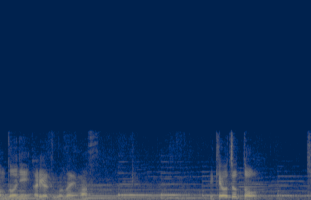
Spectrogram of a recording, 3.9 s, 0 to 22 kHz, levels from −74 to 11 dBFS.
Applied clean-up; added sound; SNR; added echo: none; Wind instrument, woodwind instrument; 20 dB; none.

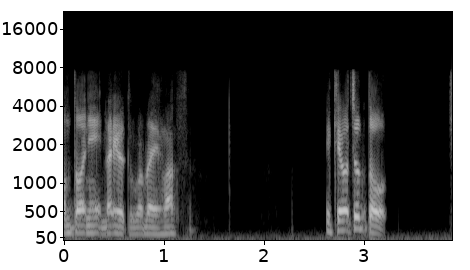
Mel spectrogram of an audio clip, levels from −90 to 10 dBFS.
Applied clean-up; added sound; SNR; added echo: neural diffusion model UNIVERSE++.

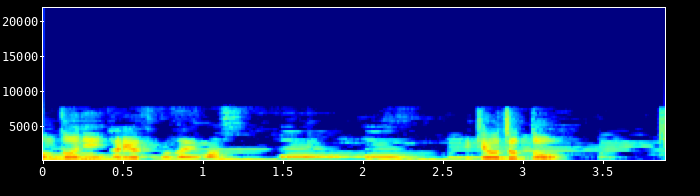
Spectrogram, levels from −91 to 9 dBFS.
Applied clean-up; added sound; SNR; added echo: classical method Wiener filter.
